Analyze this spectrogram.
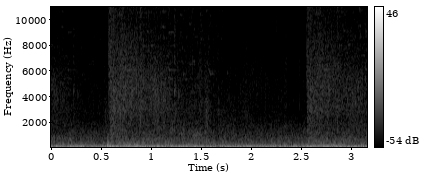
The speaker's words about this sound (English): There's a bunch of explosions. They're shaking my controller to beat the band, but they're not hurting me.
